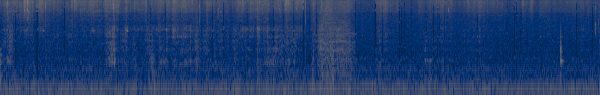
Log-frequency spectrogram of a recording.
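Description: Faint rustling and crinkling of ribbon as a bow's loops are fluffed out by hand, with a louder rustle about halfway through, over a steady low hum.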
